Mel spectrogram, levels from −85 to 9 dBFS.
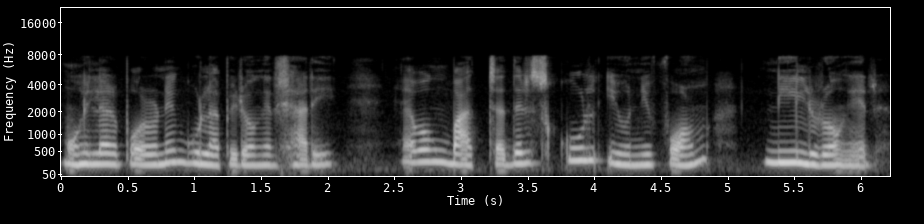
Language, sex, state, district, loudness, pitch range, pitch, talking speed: Bengali, female, Tripura, West Tripura, -18 LUFS, 215-255 Hz, 230 Hz, 105 wpm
